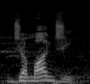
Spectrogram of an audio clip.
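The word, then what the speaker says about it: Jumanji: the near Side by by jamanji yes pronounced just like the board game Maguire has it now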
